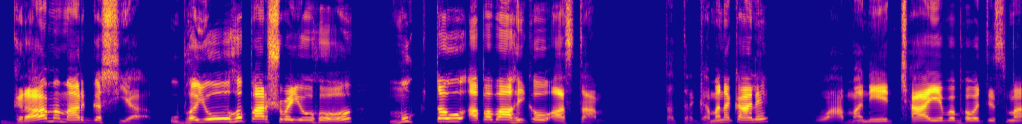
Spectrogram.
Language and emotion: Sanskrit, disgusted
